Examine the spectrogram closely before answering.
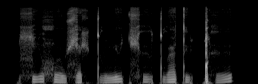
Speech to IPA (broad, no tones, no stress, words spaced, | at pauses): ɬi χʷɛwɕaʃtʷɨnɨ t͡ɕʰɨ tʷatɨ ǃʰɘ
